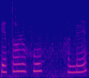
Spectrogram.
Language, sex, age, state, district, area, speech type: Assamese, female, 45-60, Assam, Darrang, rural, spontaneous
